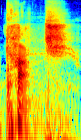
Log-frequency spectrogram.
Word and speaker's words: Koch: 12 seconds remaining, Sam Koch ran the. I believe it's pronounced Cook.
